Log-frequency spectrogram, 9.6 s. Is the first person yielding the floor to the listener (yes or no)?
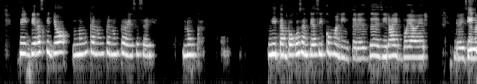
yes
